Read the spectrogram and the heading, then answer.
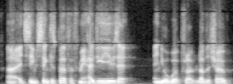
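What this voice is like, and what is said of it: Usual voice. Nothing is said of it.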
